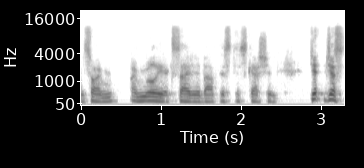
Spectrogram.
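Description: This man's voice comes across as somewhat breathy. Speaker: panel chair. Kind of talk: conference opening remarks. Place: hall. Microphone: podium.

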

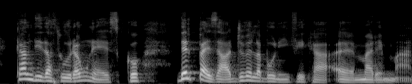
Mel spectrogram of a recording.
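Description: Against a quiet background, the voice swings very widely in pitch. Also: man. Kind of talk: conference presentation. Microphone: video call.

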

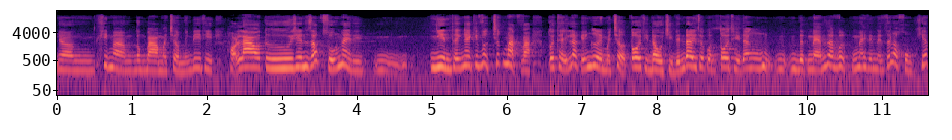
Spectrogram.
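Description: A woman speaks at a fairly quick pace in a high voice, with ordinary pitch variation. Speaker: interview guest. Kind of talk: interview answer. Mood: animated storytelling. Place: cafe. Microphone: lapel.

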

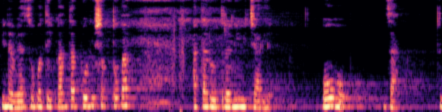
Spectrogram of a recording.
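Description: This is plain reading aloud. Its intonation stays fairly even.

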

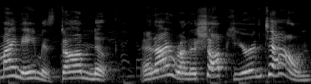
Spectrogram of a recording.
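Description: A put-on character voice with a high pitch moves at a moderate pace over faint music in the background. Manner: warm, welcoming.

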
